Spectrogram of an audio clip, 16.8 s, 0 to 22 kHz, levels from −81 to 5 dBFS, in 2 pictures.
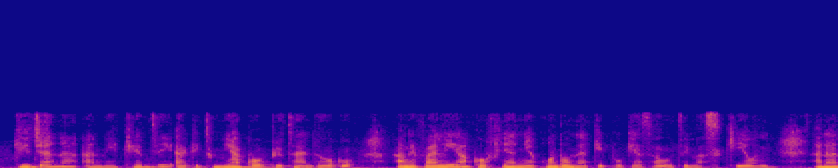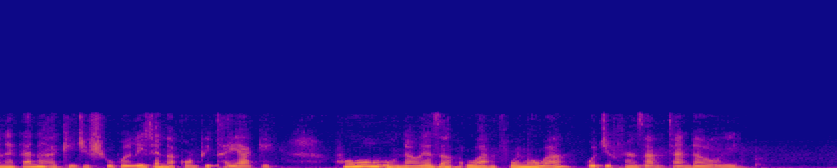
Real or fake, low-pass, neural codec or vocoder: fake; 7.2 kHz; codec, 16 kHz, 1.1 kbps, Voila-Tokenizer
